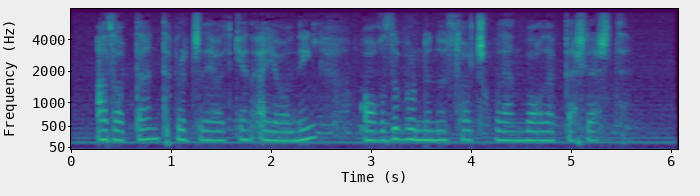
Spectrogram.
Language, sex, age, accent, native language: Uzbek, female, 18-24, Toshkent shahri, Uzbek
